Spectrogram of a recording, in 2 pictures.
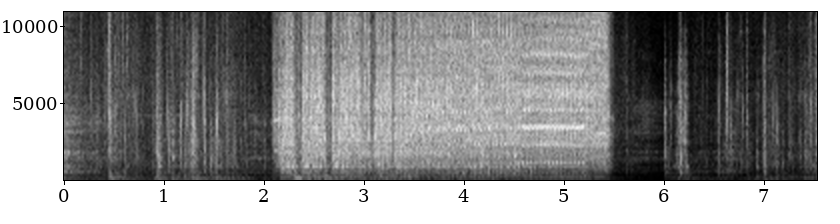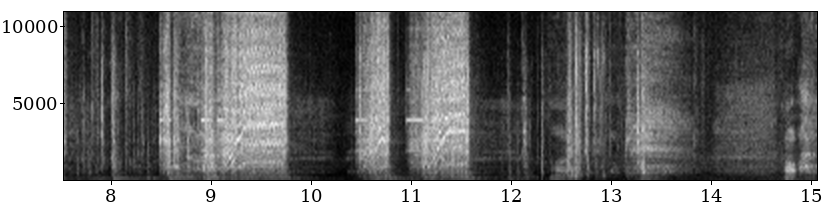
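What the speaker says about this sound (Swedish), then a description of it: "Och lättast är ju med en sån här vanlig mutterknackare här." An impact wrench loosens a bolt on the rear anti-roll bar of a Volvo V70. It fires in long, loud, close bursts, then in shorter choppy bursts separated by silent gaps, with someone talking in between.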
